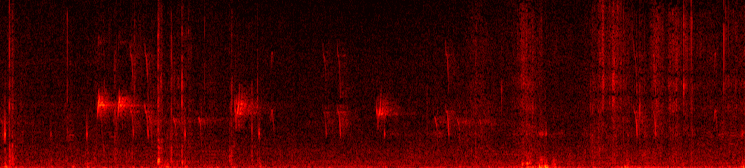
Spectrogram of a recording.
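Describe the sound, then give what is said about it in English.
A male crossbill, the mate of a female, calls in a tree with a few short, high-pitched chips, spaced irregularly over a low, steady background hiss with faint buzzing. No one speaks. “Now the mate of the female's calling in this tree.”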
